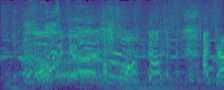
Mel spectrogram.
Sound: laughing

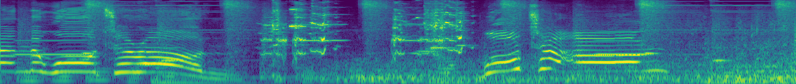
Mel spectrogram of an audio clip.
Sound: wheel squeaking

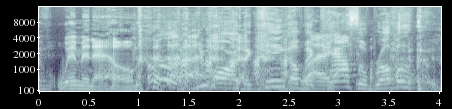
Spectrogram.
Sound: scattered laughs

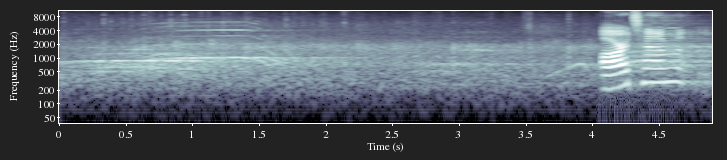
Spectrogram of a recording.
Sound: graduates cheer

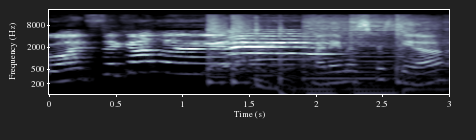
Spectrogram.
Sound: kids shout

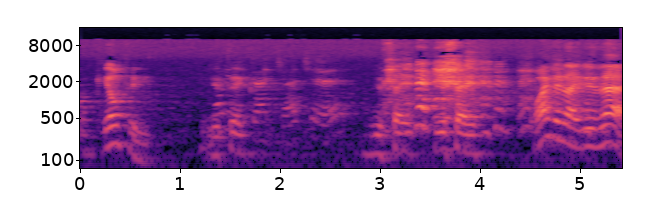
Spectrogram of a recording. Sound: laughter

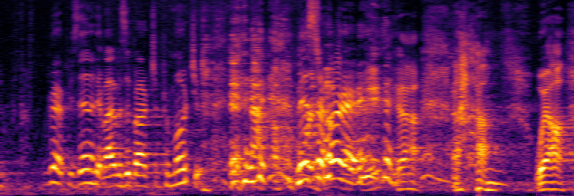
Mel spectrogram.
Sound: laughs

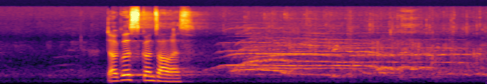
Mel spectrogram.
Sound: audience applauds

